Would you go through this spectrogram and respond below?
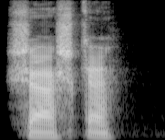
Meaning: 1. checker, draughtsman (a piece in a game of checkers/draughts) 2. checkers/draughts (board game) 3. explosive charge, stick (e.g. of dynamite) 4. smoke grenade 5. paving block
- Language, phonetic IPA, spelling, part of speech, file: Russian, [ˈʂaʂkə], шашка, noun, Ru-шашка.ogg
